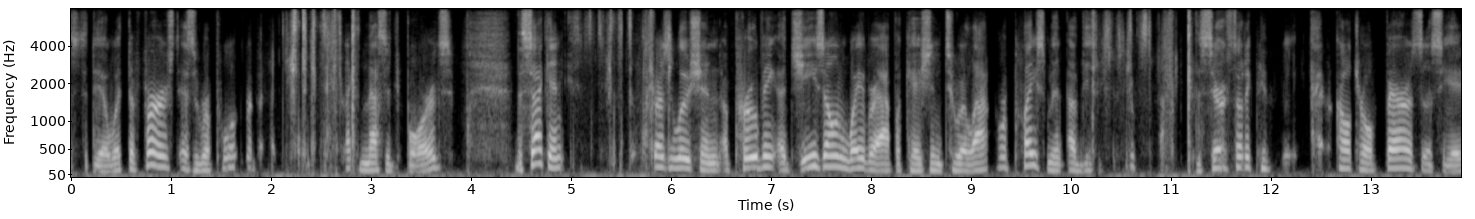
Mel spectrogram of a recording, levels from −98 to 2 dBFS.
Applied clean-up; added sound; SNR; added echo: neural diffusion model UNIVERSE++.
